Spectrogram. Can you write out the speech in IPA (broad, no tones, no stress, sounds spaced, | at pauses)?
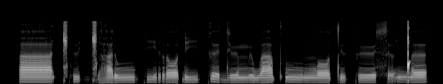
aː ǁʰ ɨ ɡ͡ǁ a ɾ uː k i r ɔ ɗ i k ɘ d ʏ m ʏ w a pʼ uː ŋ ɔ t ɨ k ʏː s ə̰ ŋ͡ǃ ɜ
